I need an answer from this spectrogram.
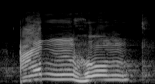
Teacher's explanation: Nun ketemu dengan ha tidak berdengung. Izhar.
